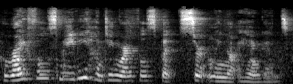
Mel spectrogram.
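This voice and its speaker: A woman's voice: a little high, sing-song, moderate pace, vocal fry, a little mellow, a little hiss or hum, poor audio. A middle-aged woman from Canada, a podcast guest telling a personal story vividly and acting out quoted dialogue.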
